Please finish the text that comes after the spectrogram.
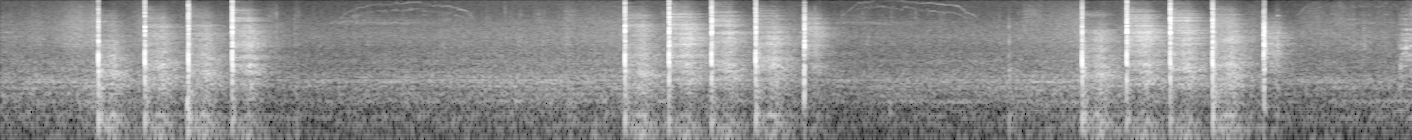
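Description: Steel wood chisel, Narex or WoodRiver, chopping into the end of a hardwood board: three tight groups of four or five sharp, loud mallet-driven strikes, evenly spaced, with no talking.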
